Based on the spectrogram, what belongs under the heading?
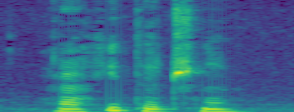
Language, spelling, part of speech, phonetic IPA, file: Polish, rachityczny, adjective, [ˌraxʲiˈtɨt͡ʃnɨ], LL-Q809 (pol)-rachityczny.wav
